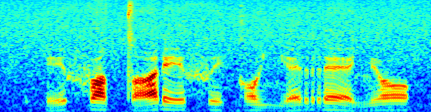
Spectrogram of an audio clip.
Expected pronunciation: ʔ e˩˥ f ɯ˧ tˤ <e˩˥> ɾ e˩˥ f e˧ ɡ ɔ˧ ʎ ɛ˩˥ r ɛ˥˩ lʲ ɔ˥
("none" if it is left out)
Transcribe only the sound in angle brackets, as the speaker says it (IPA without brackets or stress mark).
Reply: ɛ˩˥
